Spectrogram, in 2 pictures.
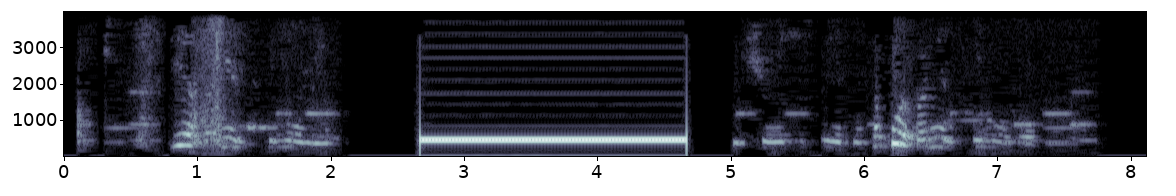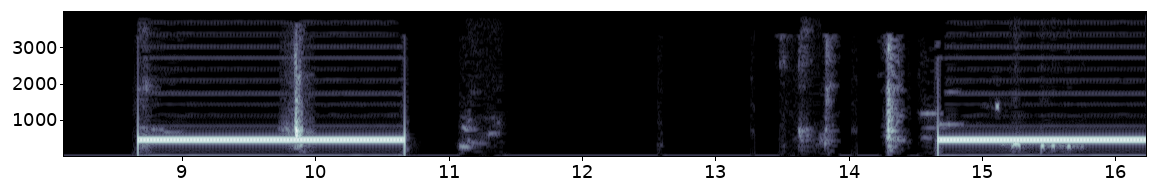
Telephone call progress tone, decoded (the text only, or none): ringback tone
